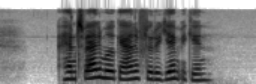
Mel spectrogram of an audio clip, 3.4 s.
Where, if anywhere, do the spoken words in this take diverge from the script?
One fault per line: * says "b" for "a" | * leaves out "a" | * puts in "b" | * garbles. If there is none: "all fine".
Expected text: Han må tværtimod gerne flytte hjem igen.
* leaves out "må"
